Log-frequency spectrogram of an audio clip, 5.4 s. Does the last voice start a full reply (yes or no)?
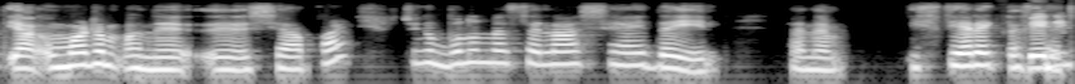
yes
